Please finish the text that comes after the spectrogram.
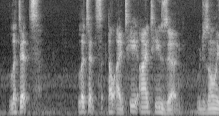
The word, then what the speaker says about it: Lititz: Lebanon County I live in a town called letez pronounced letez Lititz l-i-t-i-t-z which is only about a 20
